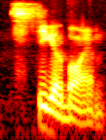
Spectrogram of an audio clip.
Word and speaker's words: Siegelboim: Um, it's pronounced Siegelboim, but Whoa, that's like the Spanish version of it. Like seagull, like the bird, and boim, like bomb.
